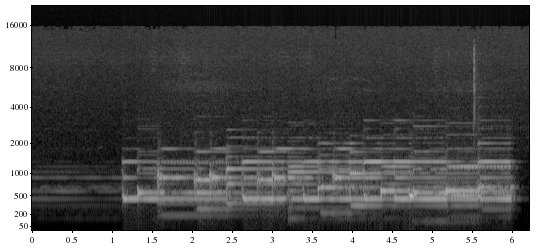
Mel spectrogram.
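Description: Piano music: a held chord fades out, then a new phrase of notes starts about a second in and plays on until it cuts off suddenly at the end.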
